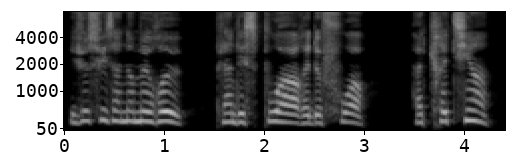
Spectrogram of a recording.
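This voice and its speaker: A woman's voice: on the high side, fairly even intonation, a little slow, dark tone, no echo, studio quality, lightly acted. A woman voicing a devout, stern old retired captain in a novel reading. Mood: indignant.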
